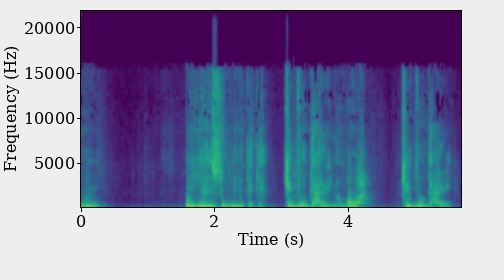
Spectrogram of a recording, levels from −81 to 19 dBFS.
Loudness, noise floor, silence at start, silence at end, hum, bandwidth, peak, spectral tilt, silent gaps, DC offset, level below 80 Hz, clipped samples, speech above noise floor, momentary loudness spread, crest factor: -13 LUFS; -54 dBFS; 0 s; 0.15 s; none; 16.5 kHz; 0 dBFS; -4 dB/octave; none; under 0.1%; -34 dBFS; under 0.1%; 41 dB; 10 LU; 14 dB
